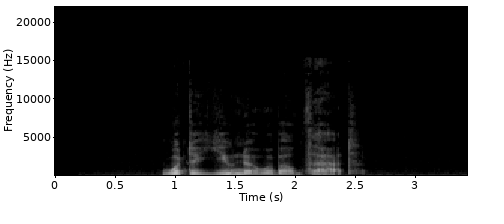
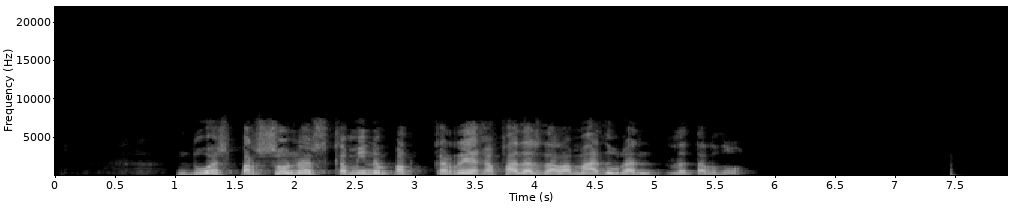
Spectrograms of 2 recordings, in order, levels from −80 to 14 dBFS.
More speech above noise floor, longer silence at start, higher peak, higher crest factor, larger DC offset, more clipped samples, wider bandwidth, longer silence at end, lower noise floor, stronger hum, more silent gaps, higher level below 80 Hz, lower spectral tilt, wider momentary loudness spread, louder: second, 44 dB vs 65 dB; about the same, 0.9 s vs 1 s; second, -6 dBFS vs -2 dBFS; about the same, 22 dB vs 18 dB; neither; neither; first, 15.5 kHz vs 7.6 kHz; second, 1 s vs 2.25 s; second, -70 dBFS vs -83 dBFS; neither; neither; second, -78 dBFS vs -66 dBFS; first, -7.5 dB/octave vs -5 dB/octave; about the same, 10 LU vs 11 LU; second, -26 LUFS vs -17 LUFS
